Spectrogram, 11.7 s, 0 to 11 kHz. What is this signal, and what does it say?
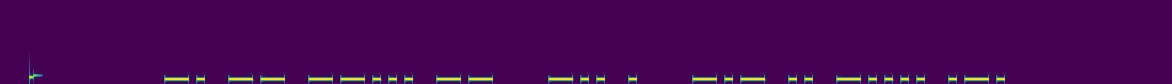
Morse code, heard as a keyed tone, about 15 wpm, 700 Hz. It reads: NM7M DE KI6R
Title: USA Callsign DE Callsign - 4 Characters - 15wpm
